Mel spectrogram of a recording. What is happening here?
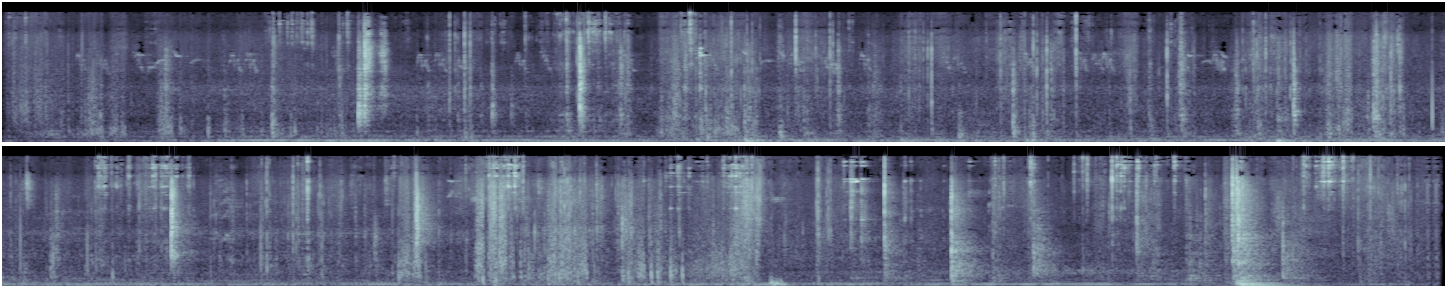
I walked to the door while holding a keychain in my hand. I used the keys to open the door and then I closed the door.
